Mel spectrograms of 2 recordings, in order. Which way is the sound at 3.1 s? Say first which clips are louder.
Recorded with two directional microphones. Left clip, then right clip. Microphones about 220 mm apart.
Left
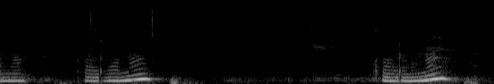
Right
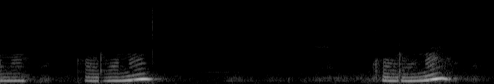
Left 2 dB; 15° left (ahead or behind).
